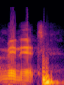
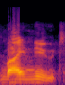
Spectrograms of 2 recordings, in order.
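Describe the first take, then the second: First: The stress is on the first syllable. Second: The stress is on the second syllable. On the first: It means a unit of time. The speaker calls it wrong. "not minute, not time" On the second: It means extremely small. The speaker calls it right. "that word is minute"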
